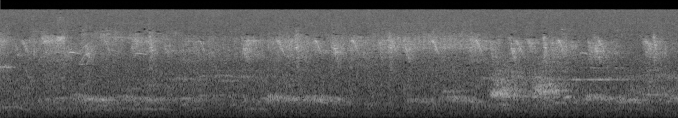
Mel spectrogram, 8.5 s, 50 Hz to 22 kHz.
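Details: Olive-backed sunbird filmed at home in the late afternoon, 23 March 2021: a steady series of high, brief tinkling chips about twice a second, with soft lower dove-like cooing underneath.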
